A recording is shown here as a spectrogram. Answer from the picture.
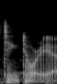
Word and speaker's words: Tinctoria: I'll change one of these to Tinctoria. Tinctoria. It is Tinctoria.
